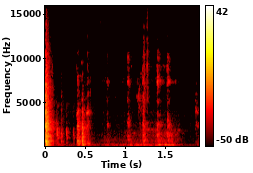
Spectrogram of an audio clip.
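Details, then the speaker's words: Hand needle punching through ribbon while stitching a pen wrap gives sharp little pops: the popping means the needle point is blunt and the needle needs changing. "can you hear that popping noise as the needle goes through the thing listen for it can you hear that popping noise as it pierces the the uh ribbon that is blunt needle"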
